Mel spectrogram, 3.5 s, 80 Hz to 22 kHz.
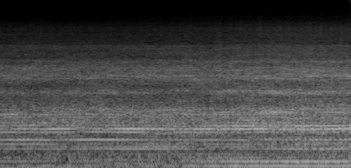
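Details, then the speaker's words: VW Golf 4 running after catalytic converter replacement, with a constant whirring rattle at about four beats per second; owner attributes it to the alternator and plans to replace it; worn alternator pulley. "c'est la folie de l'alternateur donc on va changer l'internât"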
